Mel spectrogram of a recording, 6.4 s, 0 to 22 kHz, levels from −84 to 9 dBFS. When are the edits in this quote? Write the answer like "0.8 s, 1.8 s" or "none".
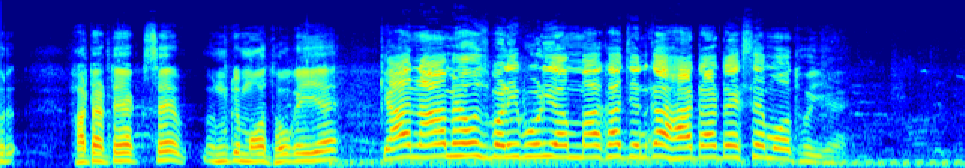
none

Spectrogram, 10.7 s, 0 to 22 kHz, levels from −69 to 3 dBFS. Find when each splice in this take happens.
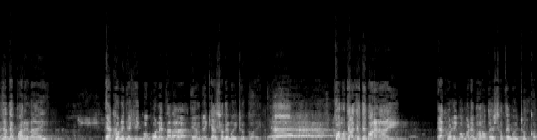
none

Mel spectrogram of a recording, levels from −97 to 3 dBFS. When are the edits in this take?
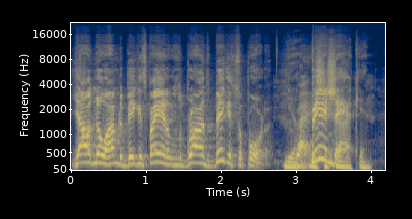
2.7 s

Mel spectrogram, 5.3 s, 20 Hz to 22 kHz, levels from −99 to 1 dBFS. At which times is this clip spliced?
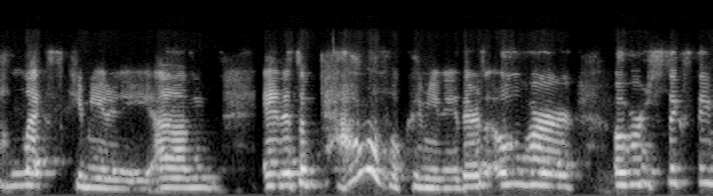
none

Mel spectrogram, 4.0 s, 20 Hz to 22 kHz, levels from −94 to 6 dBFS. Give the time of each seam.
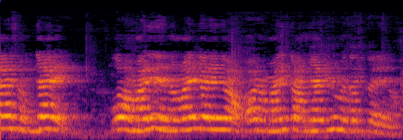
none

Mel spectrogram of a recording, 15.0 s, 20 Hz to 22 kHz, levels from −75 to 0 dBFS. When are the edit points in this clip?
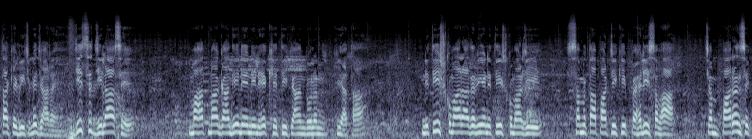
1.3 s

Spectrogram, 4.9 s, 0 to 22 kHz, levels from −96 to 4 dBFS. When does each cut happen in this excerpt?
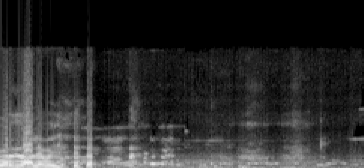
2.5 s

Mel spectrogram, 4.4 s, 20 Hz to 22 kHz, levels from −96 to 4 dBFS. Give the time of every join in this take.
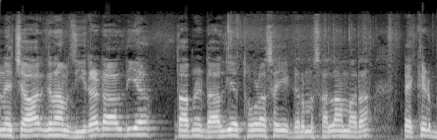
1.7 s

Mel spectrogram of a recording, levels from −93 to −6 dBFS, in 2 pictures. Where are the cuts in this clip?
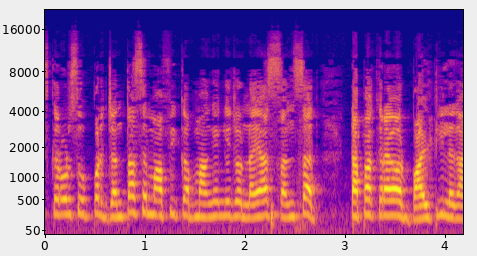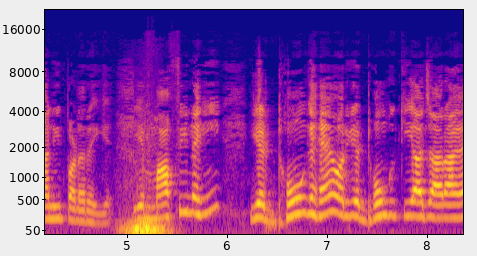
5.0 s

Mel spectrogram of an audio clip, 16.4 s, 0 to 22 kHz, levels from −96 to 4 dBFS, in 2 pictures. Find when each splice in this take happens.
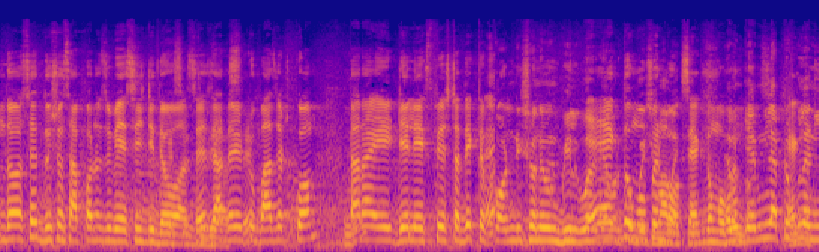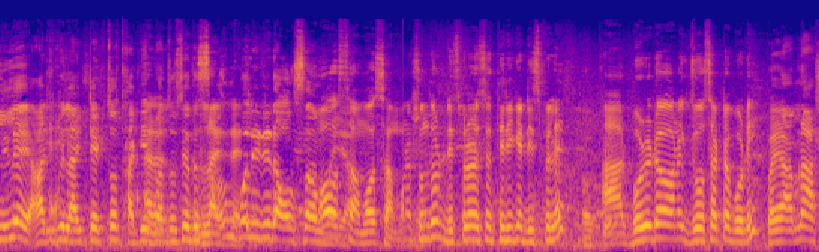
4.9 s, 12.2 s

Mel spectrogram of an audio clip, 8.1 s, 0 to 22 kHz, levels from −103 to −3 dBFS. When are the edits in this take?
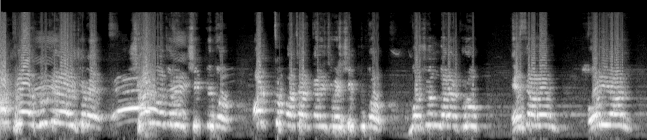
none

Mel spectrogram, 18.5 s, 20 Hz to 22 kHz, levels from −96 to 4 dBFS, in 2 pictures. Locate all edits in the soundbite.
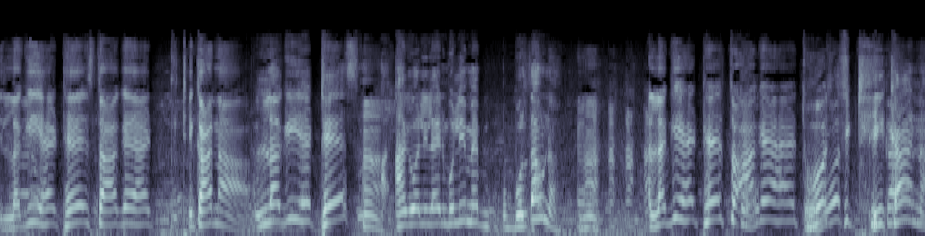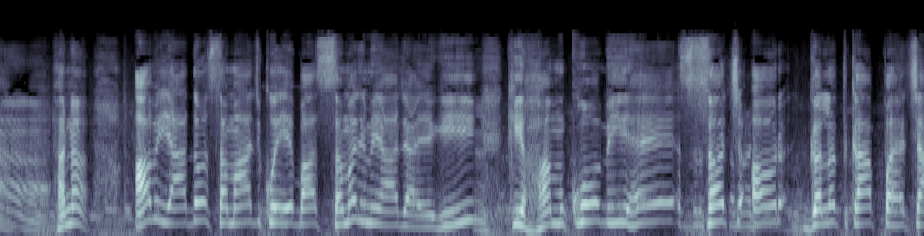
none

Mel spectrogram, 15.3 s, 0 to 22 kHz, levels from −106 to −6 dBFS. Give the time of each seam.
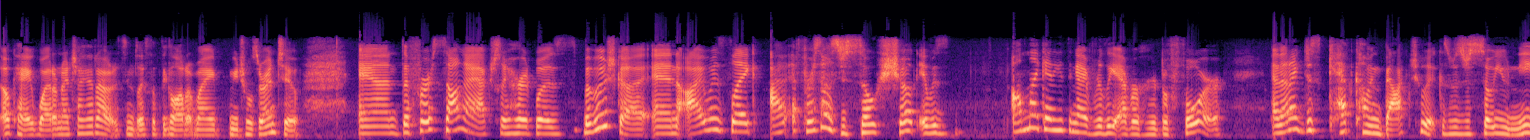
none

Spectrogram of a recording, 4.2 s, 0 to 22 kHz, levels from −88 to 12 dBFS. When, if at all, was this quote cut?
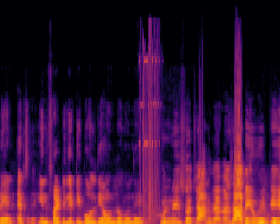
2.3 s

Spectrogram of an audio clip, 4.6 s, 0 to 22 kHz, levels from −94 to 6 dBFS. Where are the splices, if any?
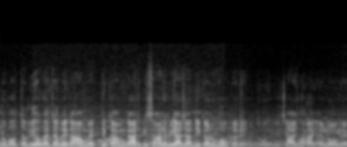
3.7 s

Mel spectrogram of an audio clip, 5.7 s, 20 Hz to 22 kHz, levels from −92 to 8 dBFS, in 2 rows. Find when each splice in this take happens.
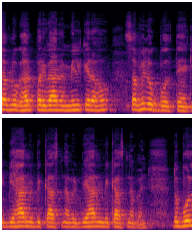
1.9 s

